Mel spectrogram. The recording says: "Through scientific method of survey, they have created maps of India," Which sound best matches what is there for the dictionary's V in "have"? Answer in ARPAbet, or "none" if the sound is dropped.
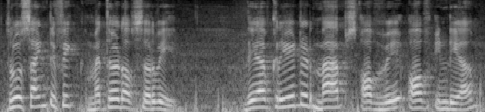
V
